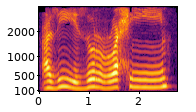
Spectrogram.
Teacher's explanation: زا به د را سره یو ځای شي ځکه چې را حرفی شمسی یادی، نو په دې کې به لام نه ویلی کیږي · را به غټه وایو ځکه چې په دې فتحه ده، او ح به د حلق نه وایو.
